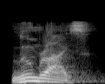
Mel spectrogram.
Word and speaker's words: Lumryz: And your drug's called, how do you pronounce it? Lumriz? Lumryz. Lumryz.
